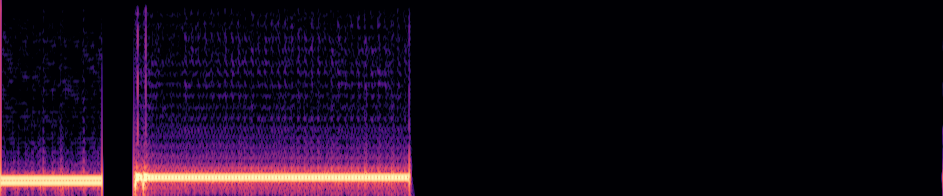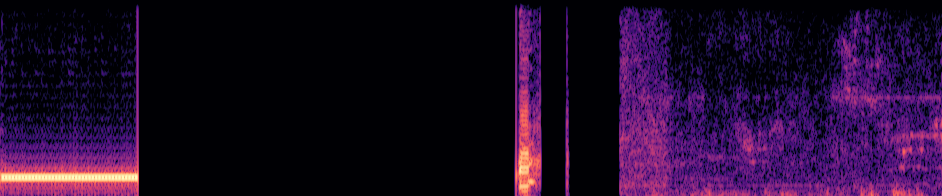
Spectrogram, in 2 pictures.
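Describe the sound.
Telephone line tones during a call transfer: a short tone, then a steady tone of about two seconds, silence, and another one-second tone, followed by a click and faint line noise.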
